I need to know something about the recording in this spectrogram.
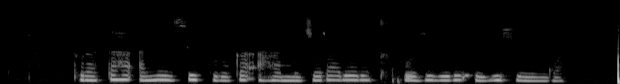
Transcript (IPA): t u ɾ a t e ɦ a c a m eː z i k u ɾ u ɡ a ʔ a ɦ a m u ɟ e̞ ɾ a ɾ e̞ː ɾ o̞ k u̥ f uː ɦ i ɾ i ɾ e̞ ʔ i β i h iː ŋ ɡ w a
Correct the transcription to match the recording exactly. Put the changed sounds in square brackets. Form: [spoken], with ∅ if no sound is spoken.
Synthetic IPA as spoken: t u ɾ a t [a] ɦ a [ʔ] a m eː z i k u ɾ u ɡ a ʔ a ɦ a m u ɟ e̞ ɾ a ɾ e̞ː ɾ o̞ [t] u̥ f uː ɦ i ɾ i ɾ e̞ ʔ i β i h iː ŋ ɡ w a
